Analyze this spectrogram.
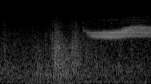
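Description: A springer spaniel puppy gives a thin, high, drawn-out whine that rises slightly toward the end.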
